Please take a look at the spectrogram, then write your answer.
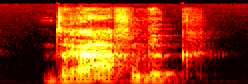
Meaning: bearable, tolerable
- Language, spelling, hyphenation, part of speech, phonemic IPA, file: Dutch, dragelijk, dra‧ge‧lijk, adjective, /ˈdraː.ɣə.lək/, Nl-dragelijk.ogg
